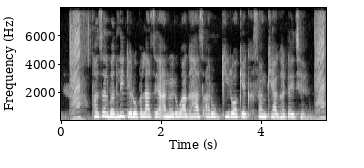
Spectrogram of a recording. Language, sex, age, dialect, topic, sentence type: Maithili, female, 18-24, Angika, agriculture, statement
